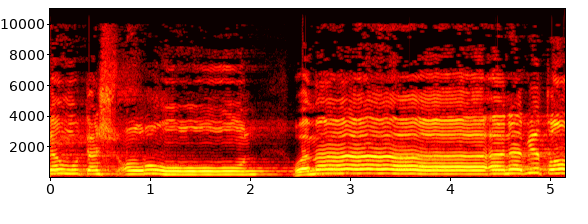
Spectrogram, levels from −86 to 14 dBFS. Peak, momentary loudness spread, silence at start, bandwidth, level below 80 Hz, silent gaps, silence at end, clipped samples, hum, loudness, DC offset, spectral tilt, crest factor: 0 dBFS; 8 LU; 0 s; 10.5 kHz; -60 dBFS; none; 0 s; under 0.1%; none; -10 LUFS; under 0.1%; -4.5 dB/octave; 10 dB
